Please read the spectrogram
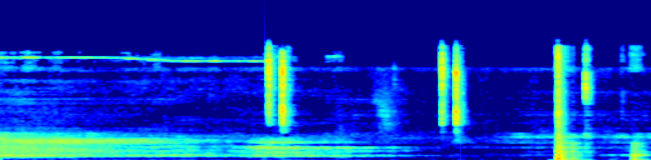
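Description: Faint clicks: one about halfway through and a quick pair shortly after, over a low hum that fades away.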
